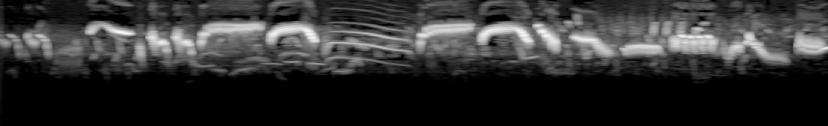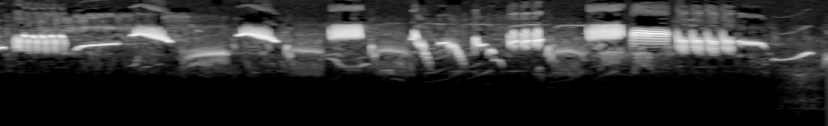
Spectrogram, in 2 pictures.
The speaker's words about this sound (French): parmi tous les oiseaux, l'alouette est une des espèces qui ne rigole pas sur le sujet du chant. C'est un des oiseaux qui est aisément capable d'envoyer des centaines de notes à la seconde.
